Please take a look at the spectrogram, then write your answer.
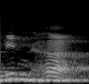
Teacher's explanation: ada fathah bertemu dengan alif, ini namanya mad tabi'i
